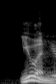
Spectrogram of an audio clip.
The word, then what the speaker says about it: Ewan: Ewan McGregor.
